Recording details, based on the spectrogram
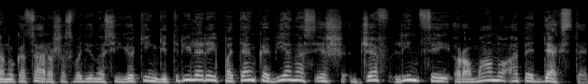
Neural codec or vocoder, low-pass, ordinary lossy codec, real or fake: none; 14.4 kHz; MP3, 64 kbps; real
